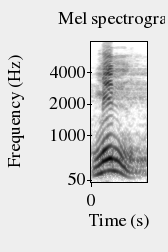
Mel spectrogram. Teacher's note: اب ہم نون ساکن میں غنہ نہیں کریں گے، نون ساکن کو ظاہر کریں گے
